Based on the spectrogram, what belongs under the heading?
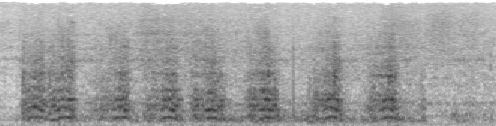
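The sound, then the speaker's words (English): An engine cranks over and over in a steady, rhythmic churn, roughly six or seven labored turns, fairly loud, without ever catching and firing up. “Won't start.”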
